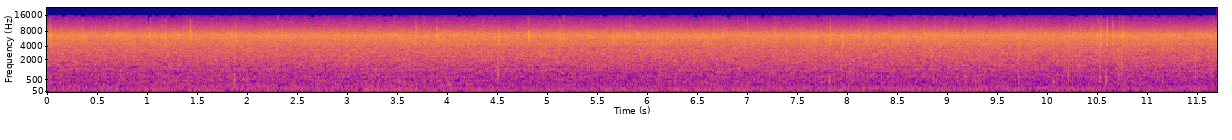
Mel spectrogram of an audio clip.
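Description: Steady rain falling on tree foliage: an even hiss with a few sharp drip ticks scattered through it.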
